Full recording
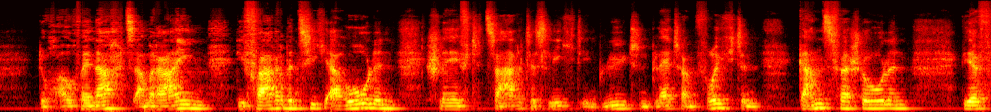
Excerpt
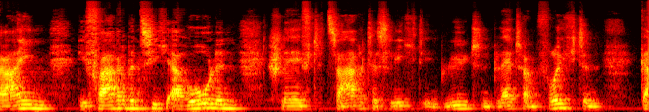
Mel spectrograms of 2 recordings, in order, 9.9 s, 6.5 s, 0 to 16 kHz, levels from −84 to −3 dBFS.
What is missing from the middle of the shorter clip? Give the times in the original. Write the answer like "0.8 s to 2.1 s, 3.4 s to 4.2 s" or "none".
none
